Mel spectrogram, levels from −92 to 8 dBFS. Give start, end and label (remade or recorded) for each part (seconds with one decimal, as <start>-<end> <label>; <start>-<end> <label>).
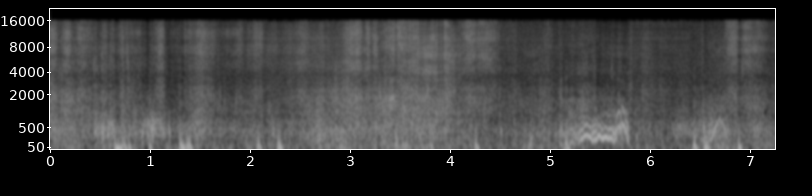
0.0-2.0 recorded; 2.0-3.0 remade; 3.0-5.8 recorded; 5.8-6.4 remade; 6.4-7.3 recorded

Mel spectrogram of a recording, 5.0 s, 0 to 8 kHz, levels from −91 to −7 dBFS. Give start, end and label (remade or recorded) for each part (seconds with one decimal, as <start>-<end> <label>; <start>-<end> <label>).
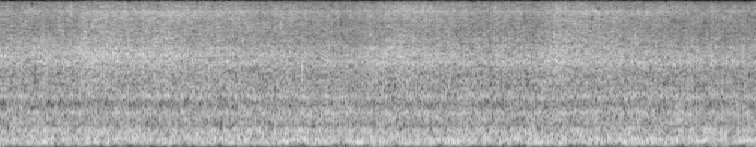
0.0-2.2 recorded; 2.2-2.6 remade; 2.6-4.6 recorded; 4.6-5.0 remade

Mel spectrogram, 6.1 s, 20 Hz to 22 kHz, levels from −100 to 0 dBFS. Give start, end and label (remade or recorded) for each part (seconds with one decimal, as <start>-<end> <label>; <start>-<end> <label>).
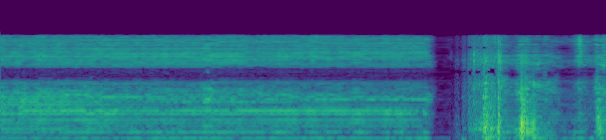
0.0-4.5 remade; 4.5-5.0 recorded; 5.0-6.1 remade

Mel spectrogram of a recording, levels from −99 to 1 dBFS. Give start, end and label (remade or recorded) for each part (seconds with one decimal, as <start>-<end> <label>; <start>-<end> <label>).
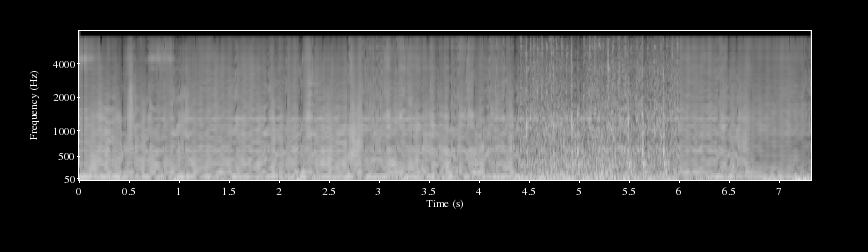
0.0-4.4 remade; 4.4-6.0 recorded; 6.0-7.3 remade

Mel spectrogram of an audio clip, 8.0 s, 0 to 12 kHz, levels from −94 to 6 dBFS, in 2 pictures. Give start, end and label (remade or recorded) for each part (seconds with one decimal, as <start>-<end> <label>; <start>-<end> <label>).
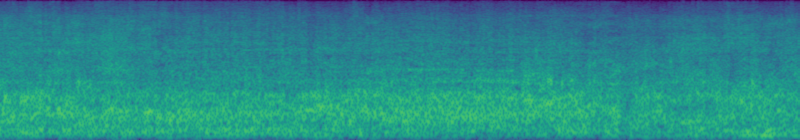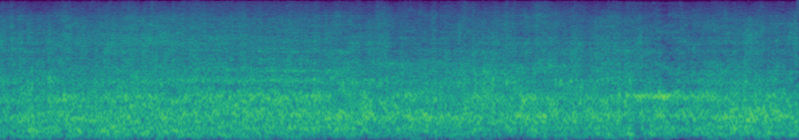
0.0-0.9 remade; 0.9-1.4 recorded; 1.4-2.0 remade; 2.0-2.6 recorded; 2.6-4.9 remade; 4.9-5.6 recorded; 5.6-8.0 remade

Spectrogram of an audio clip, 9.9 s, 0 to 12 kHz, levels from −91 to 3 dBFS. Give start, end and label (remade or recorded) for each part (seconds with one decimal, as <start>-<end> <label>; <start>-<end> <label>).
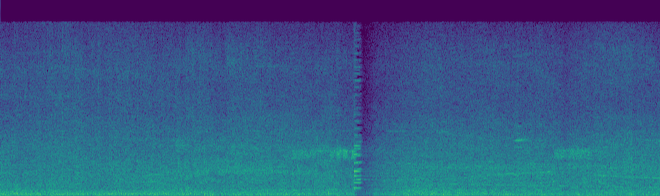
0.0-2.6 recorded; 2.6-3.4 remade; 3.4-4.6 recorded; 4.6-5.1 remade; 5.1-9.9 recorded

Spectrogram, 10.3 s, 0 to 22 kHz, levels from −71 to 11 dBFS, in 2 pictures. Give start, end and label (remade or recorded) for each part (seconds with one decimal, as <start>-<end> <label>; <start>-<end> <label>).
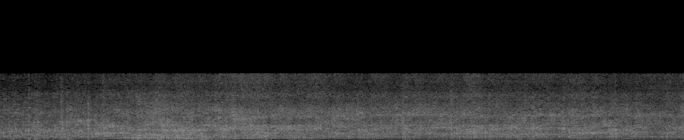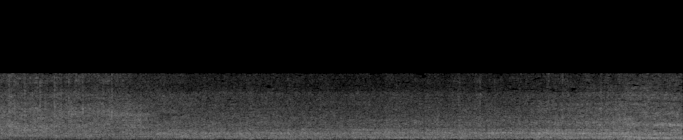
0.0-0.6 recorded; 0.6-5.2 remade; 5.2-6.0 recorded; 6.0-6.6 remade; 6.6-10.3 recorded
